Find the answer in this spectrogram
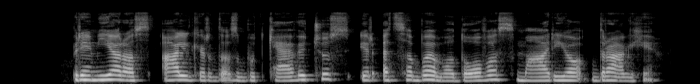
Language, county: Lithuanian, Kaunas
